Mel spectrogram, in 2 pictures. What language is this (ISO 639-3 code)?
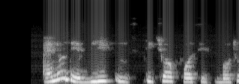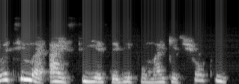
pcm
